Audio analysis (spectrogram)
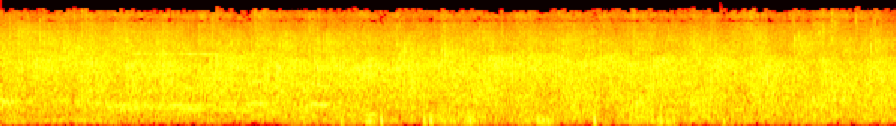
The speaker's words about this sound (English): So clap your hands together for him.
